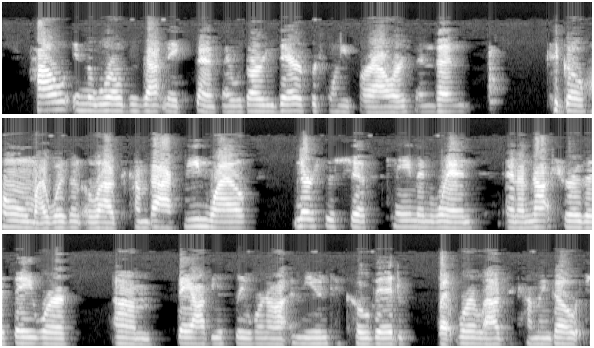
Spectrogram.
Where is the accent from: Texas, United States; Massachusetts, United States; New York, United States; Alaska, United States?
Alaska, United States; Chugach; I'm from Chugach and one of your committee members' constituents.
